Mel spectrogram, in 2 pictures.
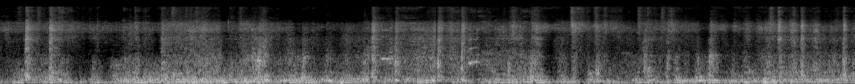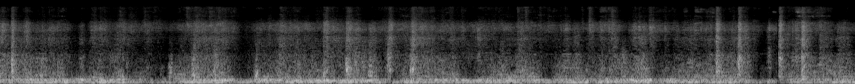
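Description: Dubbed-in train sound effect: a train running on rails, with a steady low rumble and frequent sharp clicks.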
